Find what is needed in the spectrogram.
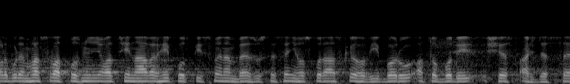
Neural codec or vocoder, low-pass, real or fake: none; 3.6 kHz; real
